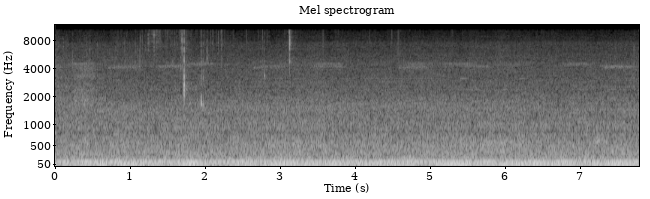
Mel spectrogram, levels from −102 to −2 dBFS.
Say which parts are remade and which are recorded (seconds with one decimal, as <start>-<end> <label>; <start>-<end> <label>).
0.0-0.6 recorded; 0.6-1.2 remade; 1.2-7.8 recorded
